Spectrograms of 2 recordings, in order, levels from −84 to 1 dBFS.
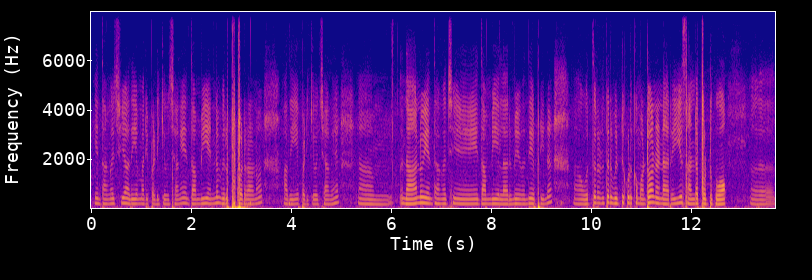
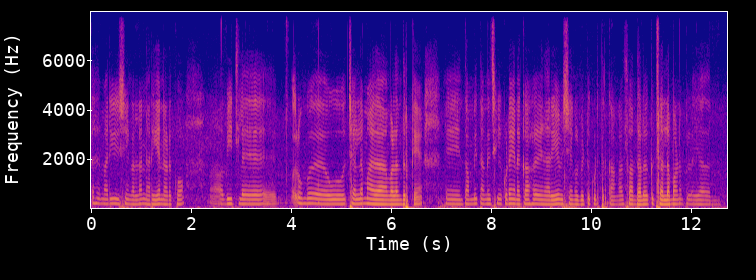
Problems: background sounds at intervals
